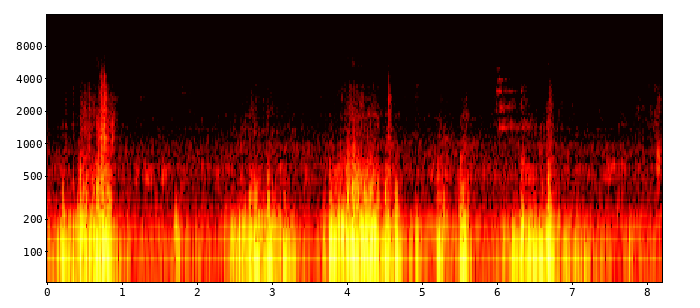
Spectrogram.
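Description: Hong Kong Light Rail car running on its track, heard from on board: rumbling and knocking in uneven bursts as the wheels pass over the rails and track joints on the approach to a stop.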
